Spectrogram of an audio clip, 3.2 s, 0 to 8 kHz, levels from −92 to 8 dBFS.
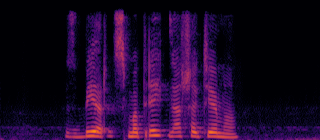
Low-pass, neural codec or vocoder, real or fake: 7.2 kHz; codec, 16 kHz, 1 kbps, X-Codec, HuBERT features, trained on balanced general audio; fake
